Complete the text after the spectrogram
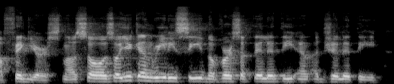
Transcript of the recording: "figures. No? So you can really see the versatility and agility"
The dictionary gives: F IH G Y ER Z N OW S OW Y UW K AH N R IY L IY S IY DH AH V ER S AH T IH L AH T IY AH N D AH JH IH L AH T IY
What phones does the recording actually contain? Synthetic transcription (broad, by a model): F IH G Y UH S N OW S OW Y UW K AH N R IY L IY S IY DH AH V ER S AH T IH L AH T IY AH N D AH JH IH L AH T IY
